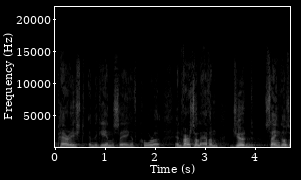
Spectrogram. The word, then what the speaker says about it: Korah: Spelt here C-U-R-E. It's pronounced Korah.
